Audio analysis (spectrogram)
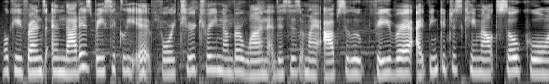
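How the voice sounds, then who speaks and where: A young woman with a hoarse, raspy voice, chatting casually to her viewers in a home decor voice-over. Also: mid-range voice. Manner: chatty, addresses viewers as friends. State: hoarse from illness.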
